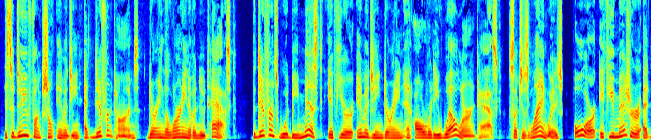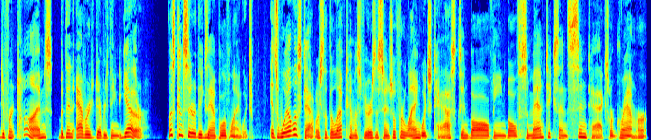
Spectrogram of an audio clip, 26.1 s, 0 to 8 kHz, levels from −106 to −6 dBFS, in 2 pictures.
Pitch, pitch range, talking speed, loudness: 165 Hz, 150-200 Hz, 155 wpm, -18 LUFS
